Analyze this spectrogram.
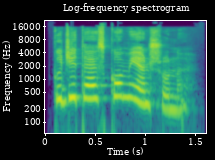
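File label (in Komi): кыдзи тайӧс комиӧн шуны, Komi, female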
